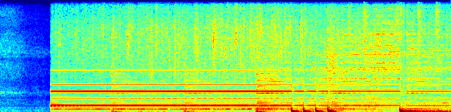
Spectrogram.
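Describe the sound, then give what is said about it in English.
Rain drops on the intro of a music project, falling in a steady, dense patter that begins abruptly after a brief silence, with soft sustained tones underneath and a few heavier splashes toward the end. “Especially because it's like the rain like, drops.”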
